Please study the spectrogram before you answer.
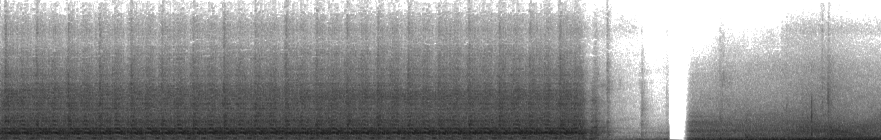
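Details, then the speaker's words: Hillman Superminx after fuel pump to block gasket replacement for an oil leak, cranked via the starter solenoid with ignition off to fill the fuel pump; steady, even cranking about three turns a second for six seconds, no start expected. "we'll just turn it over with the um starter solenoid the the the ignition's not on we'll just um see that fuel pump fill up"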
